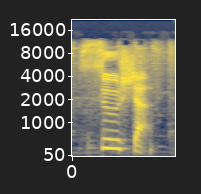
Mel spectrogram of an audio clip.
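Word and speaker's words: sous chef: Sue cheef. Sue cheef. S o u s. So the s is silent because it's like a French word. Yeah. Something like that. Okay. So the sue chef is the second in line to the head chef.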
